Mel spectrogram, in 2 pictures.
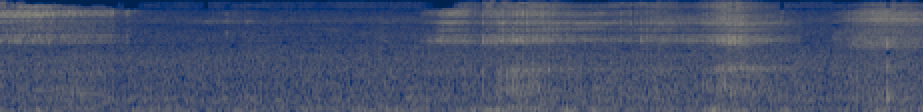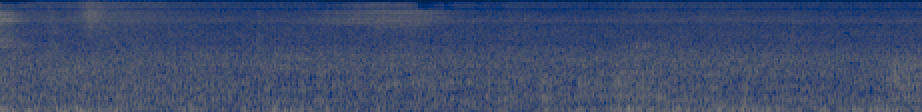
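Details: Sleeping child snoring: low, rumbling snoring breaths, partly masked by steady background noise.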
